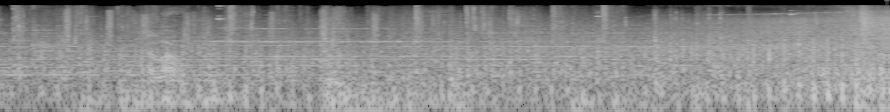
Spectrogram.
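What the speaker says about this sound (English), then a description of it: "helicopters are headed your way." A steady, rumbling wash of noise with dense low-frequency pulsing as helicopters approach in the video game Rise of the Tomb Raider, continuing loudly throughout with scattered sharp cracks.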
